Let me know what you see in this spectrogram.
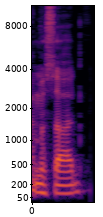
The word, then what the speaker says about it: Mossad: Canada recalls its ambassador to Israel after Mossad. Is that my pronouncing that right? – Mossad, yeah.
